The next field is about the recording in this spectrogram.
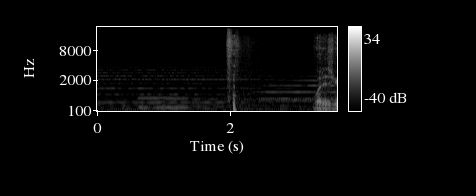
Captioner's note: chuckles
